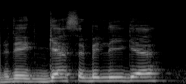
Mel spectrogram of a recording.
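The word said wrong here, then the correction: Gençlerbirliği: Gensler Birligi. Ja, ah, fan vad dåligt uttal ah, exakt. Men du var nära.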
